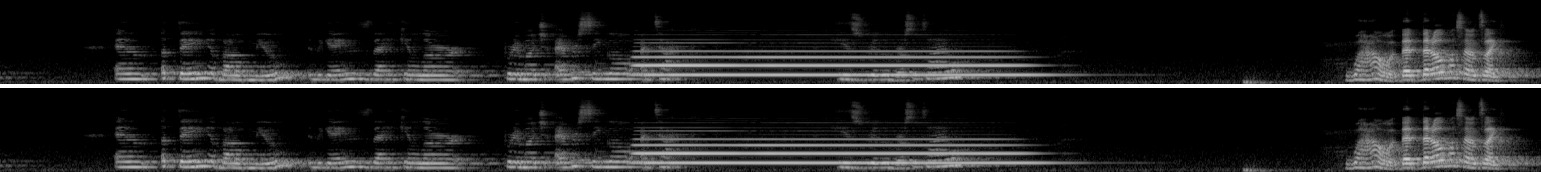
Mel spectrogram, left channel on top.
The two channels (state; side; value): identical; both; correlation 1.00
